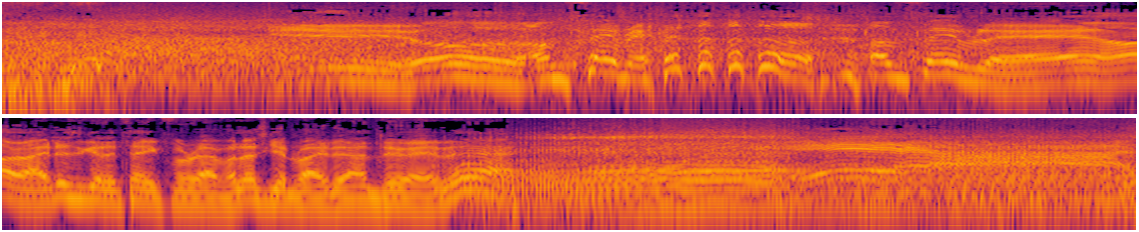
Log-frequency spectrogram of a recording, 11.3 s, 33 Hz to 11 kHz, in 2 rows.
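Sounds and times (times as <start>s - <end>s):
laughter: 0.0s - 5.9s, 9.7s - 11.3s
speech: 2.8s - 8.9s
chainsaw engine revving: 7.8s - 11.3s.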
